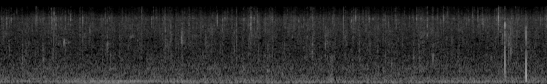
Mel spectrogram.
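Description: Light, steady patter of wet snowfall and drips landing on the wet pavement, leaves and snow, made up of many small scattered ticks. Two sharper, louder clicks come just before the end, over a faint low hum.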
